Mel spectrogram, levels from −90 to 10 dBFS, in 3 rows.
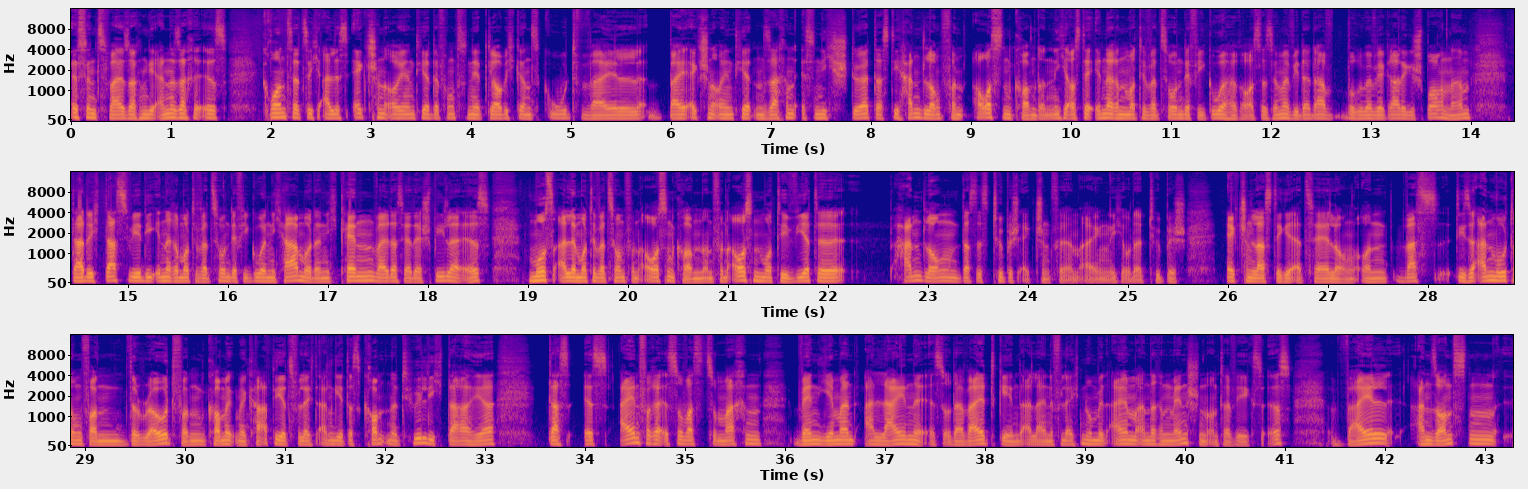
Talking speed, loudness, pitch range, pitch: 175 wpm, -21 LUFS, 110-125 Hz, 115 Hz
